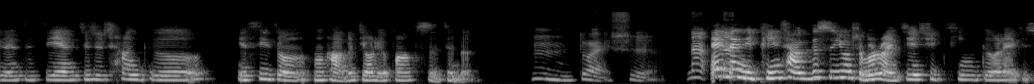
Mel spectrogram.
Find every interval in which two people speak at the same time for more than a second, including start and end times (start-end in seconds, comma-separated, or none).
none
